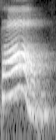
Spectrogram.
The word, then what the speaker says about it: palm: this is calm the next word this is palm this is palm or palm tree palm tree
